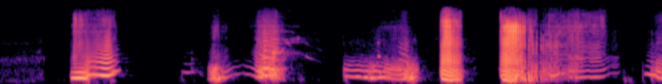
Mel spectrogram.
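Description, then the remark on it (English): A person blows a series of buzzy, wobbling fart noises against their forearm with a little saliva and a good seal, about five short bursts in quick succession, fairly loud, with no talking. “into my arm, I would make these fart noises.”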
